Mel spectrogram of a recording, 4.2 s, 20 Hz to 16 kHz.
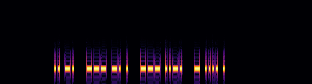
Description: Morse code, heard as a keyed tone, about 48 wpm, 700 Hz. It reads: IN ONE OF THE
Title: Sets of 4 Words 50wpm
